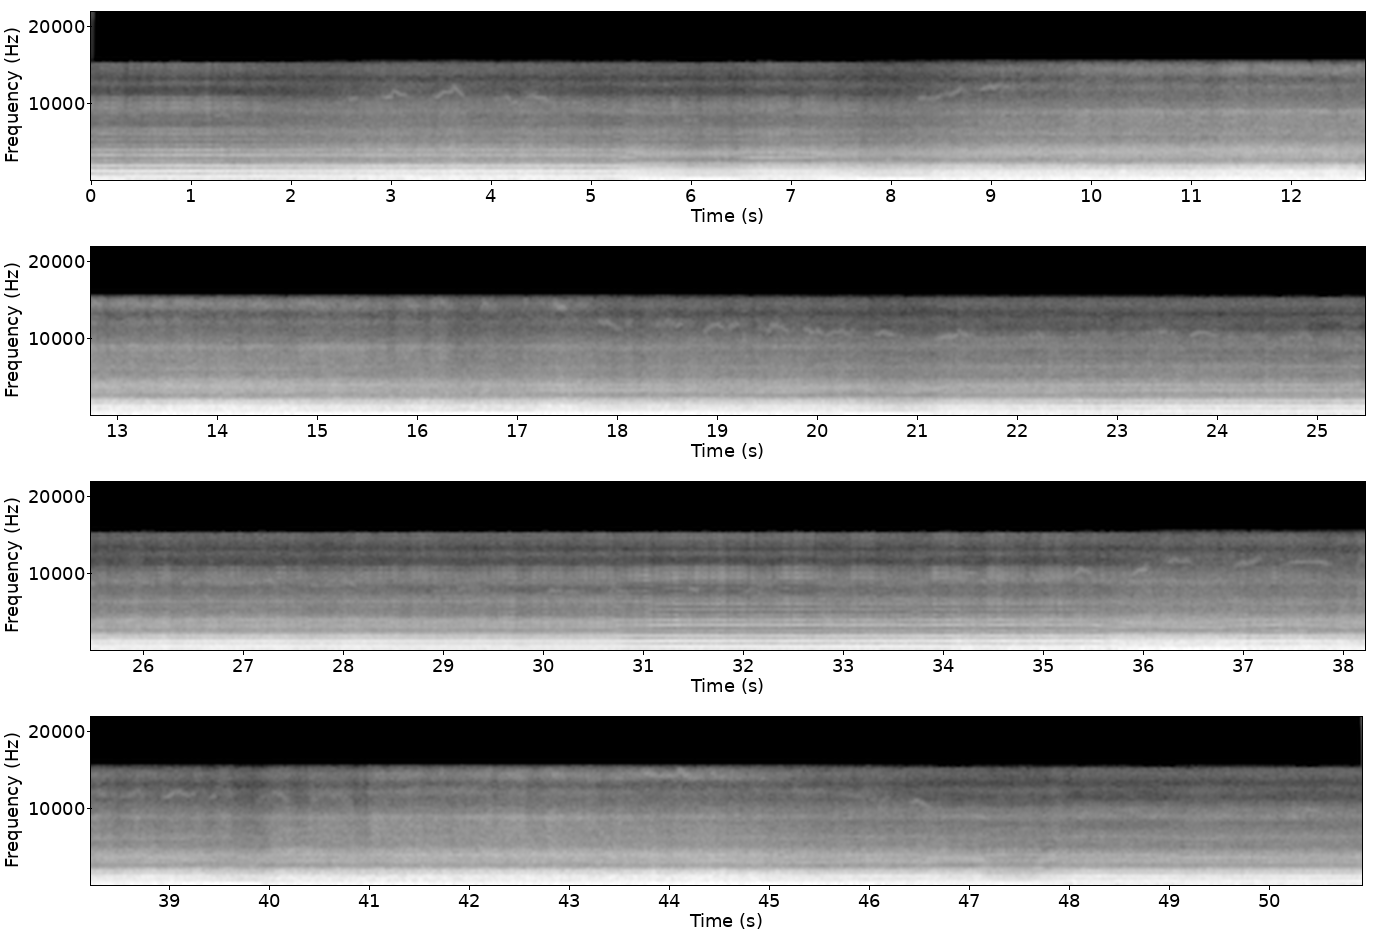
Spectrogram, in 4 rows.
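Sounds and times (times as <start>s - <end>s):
electric motor whine: 0.0s - 50.9s.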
